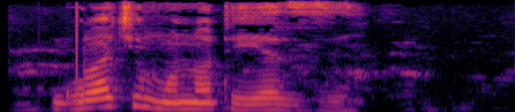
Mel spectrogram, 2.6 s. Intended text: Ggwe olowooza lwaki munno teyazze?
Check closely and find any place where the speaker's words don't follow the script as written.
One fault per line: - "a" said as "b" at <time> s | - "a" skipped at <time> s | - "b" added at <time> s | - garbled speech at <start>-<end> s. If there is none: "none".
- "olowooza" skipped at 0.4 s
